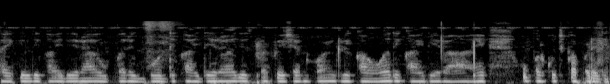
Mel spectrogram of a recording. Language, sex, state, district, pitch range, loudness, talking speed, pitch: Hindi, female, Uttar Pradesh, Hamirpur, 135-145 Hz, -23 LUFS, 245 wpm, 140 Hz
